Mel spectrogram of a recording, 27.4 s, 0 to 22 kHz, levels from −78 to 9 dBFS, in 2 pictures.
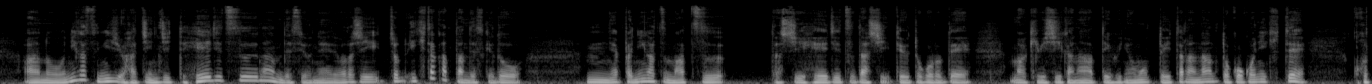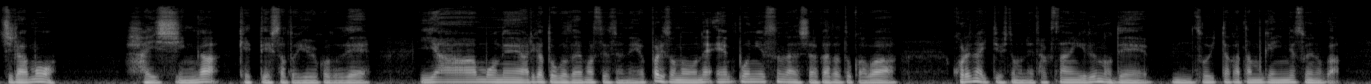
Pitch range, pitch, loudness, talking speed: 95-110 Hz, 100 Hz, -27 LUFS, 375 characters per minute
